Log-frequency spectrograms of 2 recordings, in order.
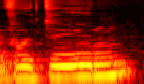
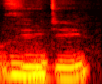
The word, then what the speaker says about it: Vodun: So that would be like Vodun in Haiti. It's not voodoo. That's incorrect.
